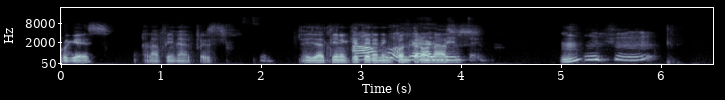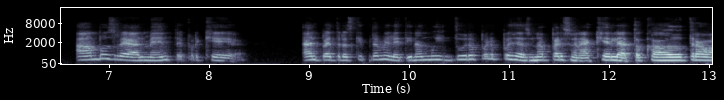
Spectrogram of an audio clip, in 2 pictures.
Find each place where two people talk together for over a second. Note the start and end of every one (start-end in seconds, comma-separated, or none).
2.9-4.2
